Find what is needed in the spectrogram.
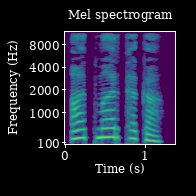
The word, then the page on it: ಆತ್ಮಾರ್ಥಕ: ātmārthaka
